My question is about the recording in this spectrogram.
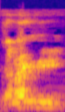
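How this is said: It is said in an irritated, impatient way. The speaker has lost patience with the repeated question. "ಎಷ್ಟ್ ಸಲ ಹೇಳೋದು ಅದನ್ನೇ ಕೇಳ್ತಾವ"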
